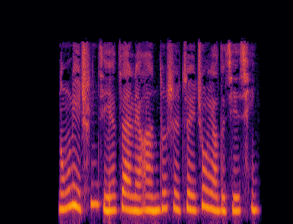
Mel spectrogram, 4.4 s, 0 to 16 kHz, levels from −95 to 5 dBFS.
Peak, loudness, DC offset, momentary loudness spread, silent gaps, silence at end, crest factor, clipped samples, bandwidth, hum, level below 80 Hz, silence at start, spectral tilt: -8 dBFS; -23 LUFS; under 0.1%; 7 LU; none; 0.55 s; 16 dB; under 0.1%; 8.2 kHz; none; -64 dBFS; 0.9 s; -4 dB/octave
